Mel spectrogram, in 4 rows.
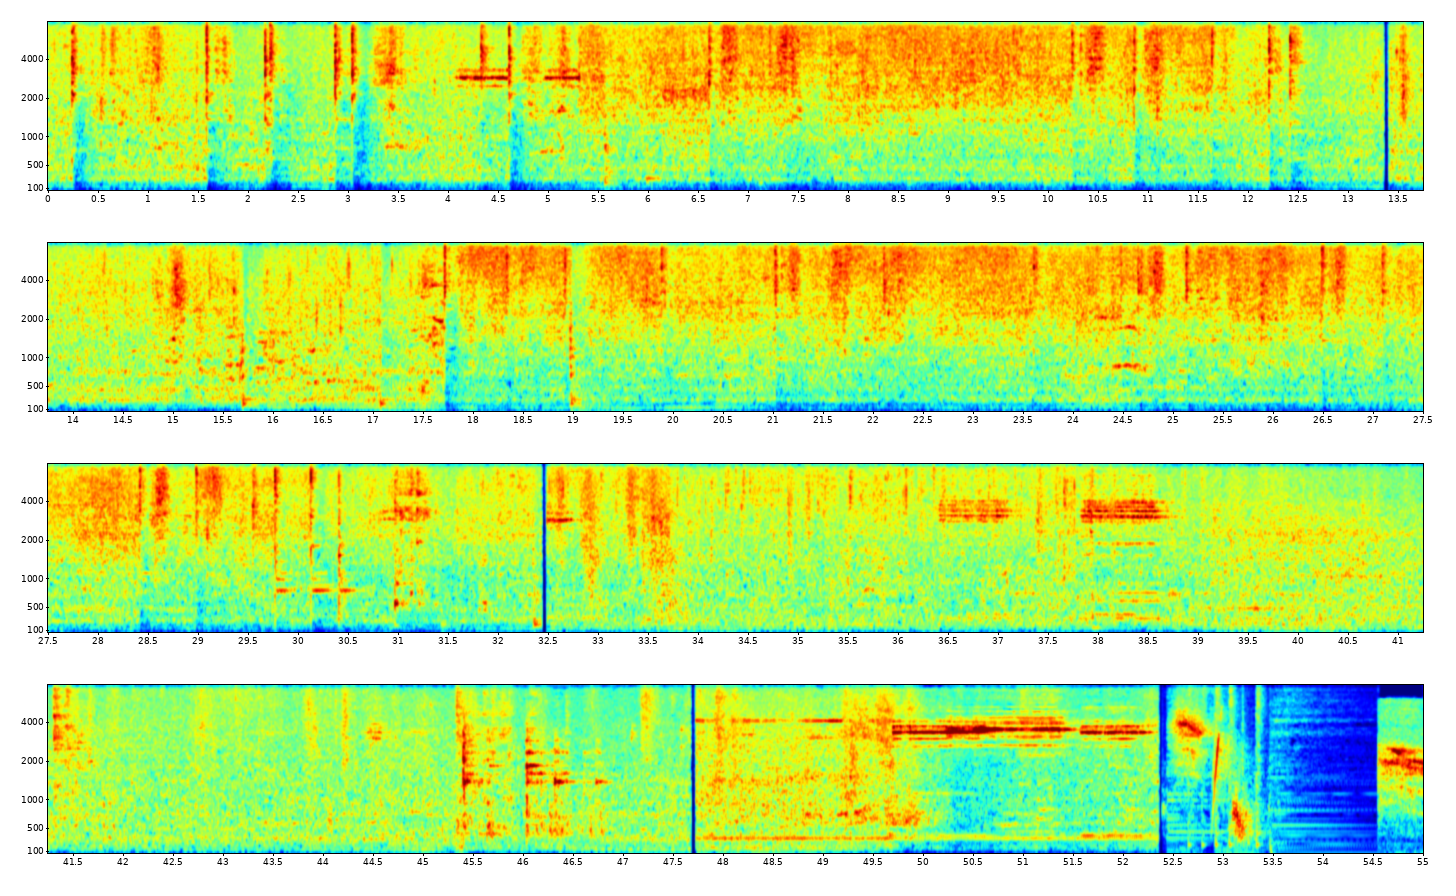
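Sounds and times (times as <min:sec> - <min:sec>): chicken sizzling in hot oil: 0:00.0 - 0:51.4
metal spatula scraping a pan: 0:00.2 - 0:08.4, 0:09.9 - 0:12.6, 0:15.0 - 0:15.2, 0:20.9 - 0:23.8, 0:24.4 - 0:27.4, 0:28.0 - 0:31.4.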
